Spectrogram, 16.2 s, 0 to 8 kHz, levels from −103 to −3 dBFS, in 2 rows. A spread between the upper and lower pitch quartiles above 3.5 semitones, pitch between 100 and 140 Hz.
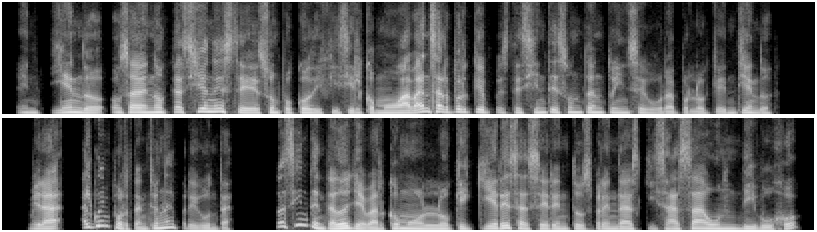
Yes: average, 4.1 semitones; low, 135 Hz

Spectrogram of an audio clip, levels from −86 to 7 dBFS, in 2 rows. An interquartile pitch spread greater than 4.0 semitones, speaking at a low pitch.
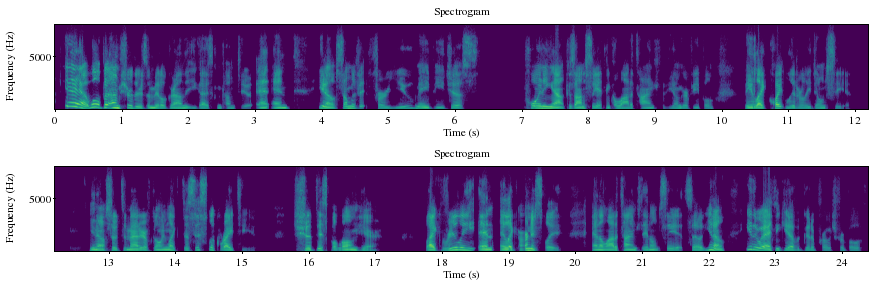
Yes: average, 4.9 semitones; low, 130 Hz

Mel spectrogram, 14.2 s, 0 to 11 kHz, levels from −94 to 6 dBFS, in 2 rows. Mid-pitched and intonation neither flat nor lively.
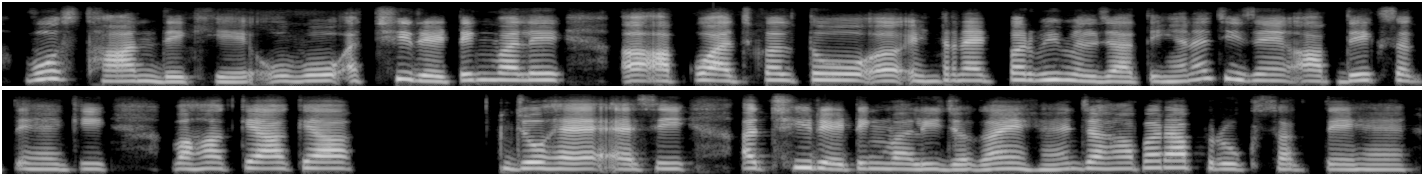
No: high, 220 Hz; average, 3.0 semitones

